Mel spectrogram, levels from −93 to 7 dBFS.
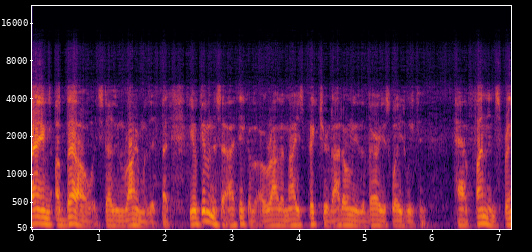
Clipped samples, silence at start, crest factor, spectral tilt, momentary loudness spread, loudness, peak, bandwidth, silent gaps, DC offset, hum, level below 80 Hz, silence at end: under 0.1%; 0 s; 18 dB; -7 dB/octave; 11 LU; -24 LUFS; -4 dBFS; 11 kHz; none; under 0.1%; none; -54 dBFS; 0 s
